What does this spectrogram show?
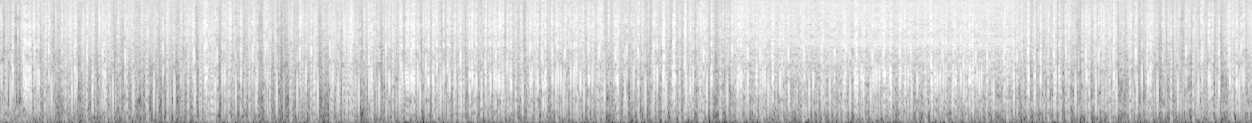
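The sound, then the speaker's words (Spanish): A modem's electromagnetic activity, from data traveling over the Internet, picked up through a transducer: a dense, steady crackle of rapid clicks and hiss, fairly loud and unbroken for several seconds, with no voices. “Es un transductor que toma la actividad electromagnética del módem.”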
